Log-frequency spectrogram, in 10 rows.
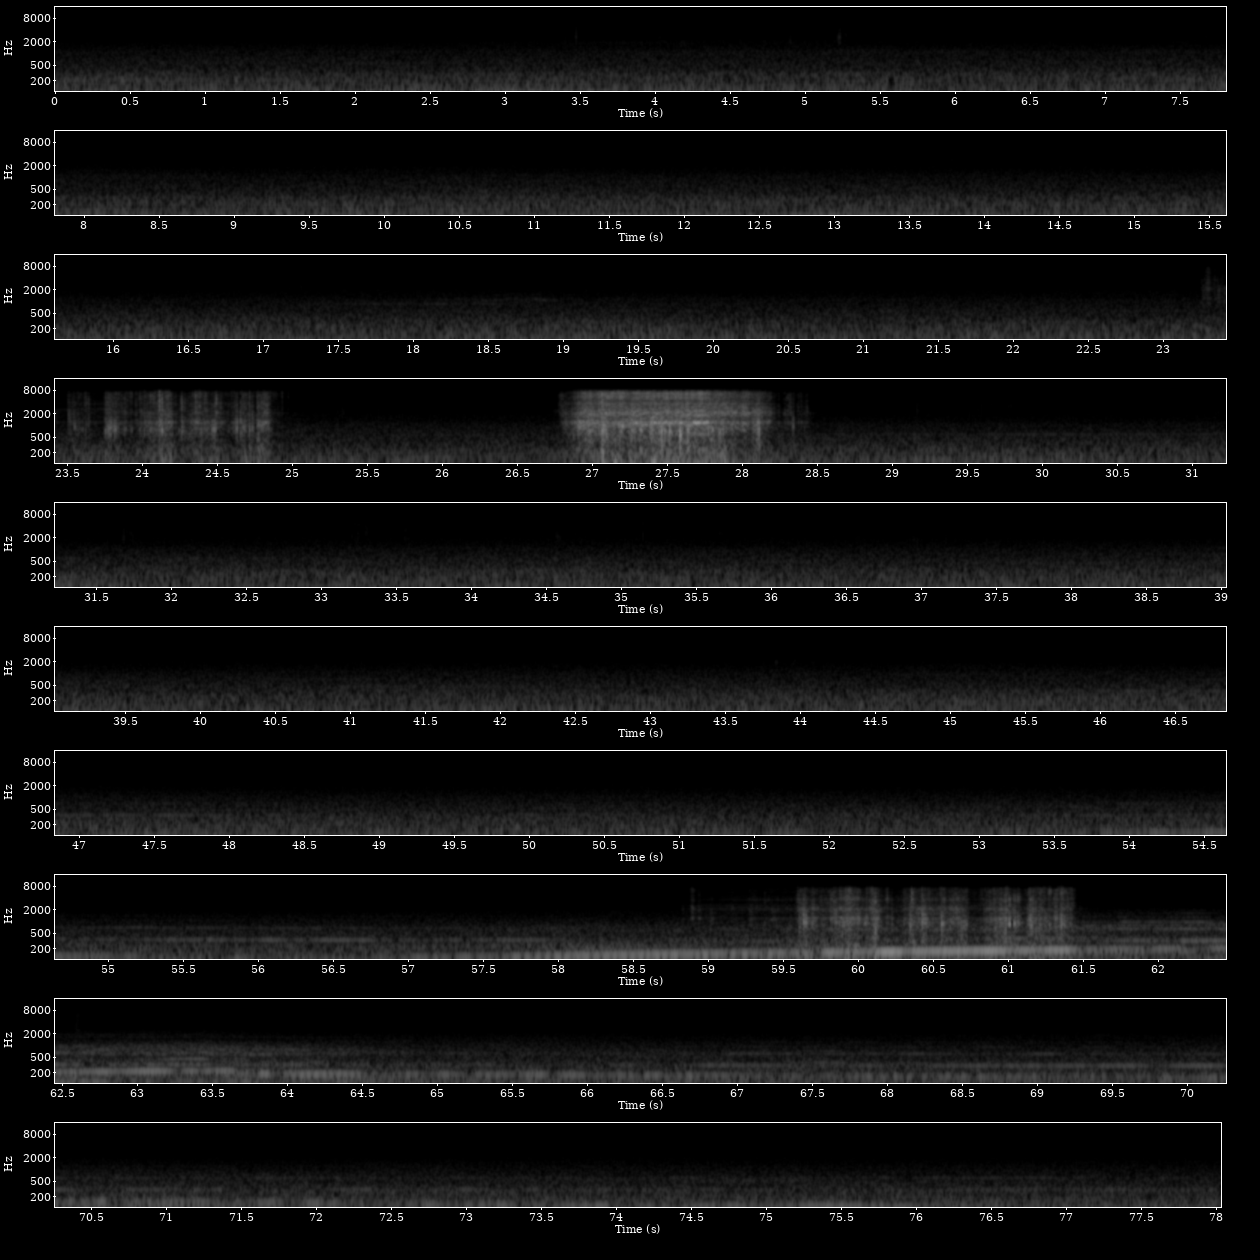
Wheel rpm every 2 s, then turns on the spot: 0, 0, 0, 0, 0, 0, 0, 0, 0, 0, 0, 0, 10, 60, 10, 0, 0, 0, 0, 0, 0, 0, 0, 0, 0, 0, 0, 0, 0, 0, 10, 0, 0, 0, 0, 0, 0, 0, 0.
60-62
